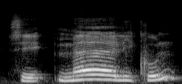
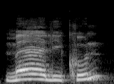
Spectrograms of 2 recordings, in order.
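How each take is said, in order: First: "malikun" stretched slowly and louder, the final un rising; slow model word. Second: "Malikun" said again, louder and rising; repeated model word. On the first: Teacher correcting a student, modelling the word slowly and clearly. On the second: Teacher to student, repeating the model word firmly. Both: Shown as a demonstration.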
